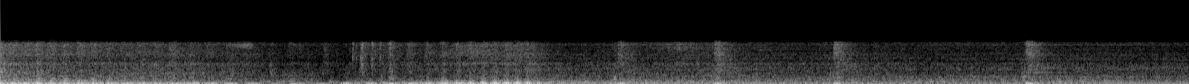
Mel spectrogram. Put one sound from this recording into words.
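A dirt bike engine revs hard and sputters, then drops to a low idle.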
